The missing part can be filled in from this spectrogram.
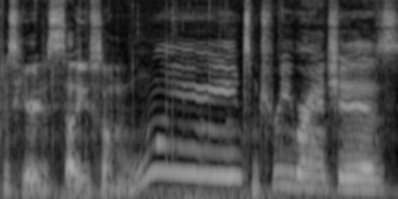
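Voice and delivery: high slow sing-song.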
